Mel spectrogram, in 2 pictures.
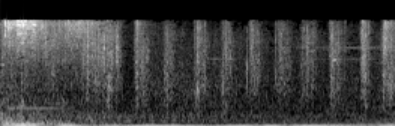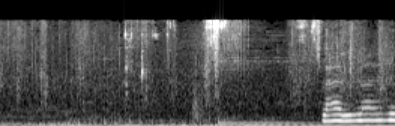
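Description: Footsteps rustle through grass and brush.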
